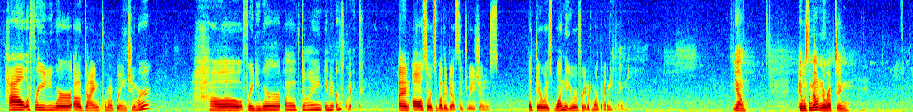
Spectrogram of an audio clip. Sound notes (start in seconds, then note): none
